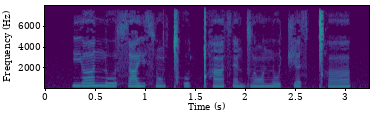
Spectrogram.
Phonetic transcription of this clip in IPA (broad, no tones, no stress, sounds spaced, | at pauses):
j ɐ n ʊ s a j s õ ǀʰ ʊ ǃʰ ã s ɛ̃ d͡z ɔ̃ n ʊ t͡ʃ ɛ s ǀʰ ɐ̃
